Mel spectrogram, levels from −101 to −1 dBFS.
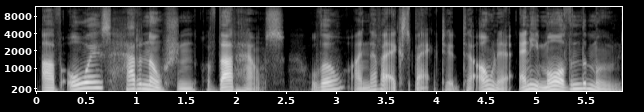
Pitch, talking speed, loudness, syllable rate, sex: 135 Hz, 205 wpm, -22 LUFS, 5.5 syllables/s, male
